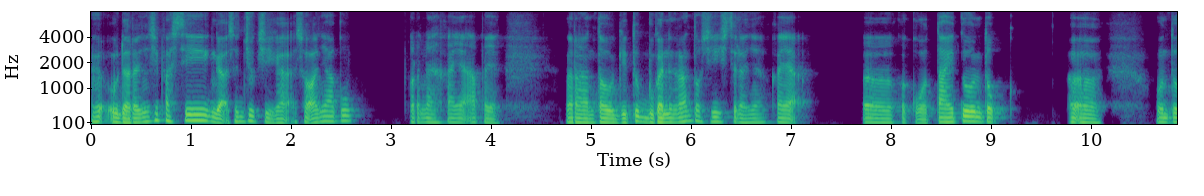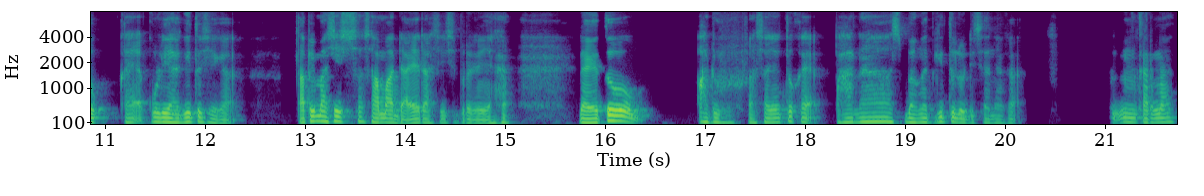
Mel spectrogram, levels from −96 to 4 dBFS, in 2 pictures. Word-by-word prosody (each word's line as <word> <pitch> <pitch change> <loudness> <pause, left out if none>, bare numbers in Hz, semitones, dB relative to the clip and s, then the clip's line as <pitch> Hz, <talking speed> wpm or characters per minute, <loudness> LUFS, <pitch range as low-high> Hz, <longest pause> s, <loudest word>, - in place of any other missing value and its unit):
he 125 - 0 0.2
udaranya 110 +2 +3
sih 160 - -1
pasti 155 +1 +3
nggak 110 -3 +3
sejuk 130 +2 -1
sih, 115 -7 -3
Kak, 100 +5 -3
soalnya 130 +6 0
aku 145 - -2 0.6
pernah 110 -1 -2
kayak 110 0 -2
apa - - -14
ya, - - -14 0.7
ngerantau 105 -1 +3
gitu 105 +6 0
bukan 105 0 +6
ngerantau 130 +5 0
sih 125 -2 -1
istilahnya, 105 -2 -4
kayak, 110 -2 0 0.7
eee, 105 -2 +1
ke - - -4
kota 90 +6 0
itu 115 +4 0
untuk 120 - +1 0.7
heeh, 110 -2 +2 0.6
untuk 115 0 +1 0.2
kayak 110 -1 -4
kuliah 115 -2 +4
gitu 120 +1 +3
sih, 95 -3 -4
Kak. 85 - -7 0.6
Tapi 105 +6 +4
masih 130 0 +4
sesama 115 -5 +1
daerah 95 +2 0
sih 95 - -7
sebenarnya. 85 -3 -4 0.9
Nah 100 - +6
itu, 105 +8 +6 0.9
aduh 115 -4 -1 0.2
rasanya 105 +2 -2
tuh 130 - -1
kayak 115 - -2 0.2
panas 115 +2 0
banget 110 0 -1
gitu 125 0 -3
loh, 100 - +1
di - - -8
sana, 95 -1 -9
Kak. 95 - -12 1.0
Mhm, 110 +1 -2
karena 105 +1 0
110 Hz, 150 wpm, -24 LUFS, 105-120 Hz, 1.0 s, bukan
